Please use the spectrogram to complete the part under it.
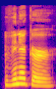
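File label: "vinegar", English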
